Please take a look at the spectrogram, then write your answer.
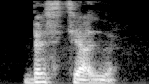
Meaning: feminine plural of bestial
- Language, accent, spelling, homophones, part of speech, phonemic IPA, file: French, Canada, bestiales, bestial / bestiale, adjective, /bɛs.tjal/, LL-Q150 (fra)-bestiales.wav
